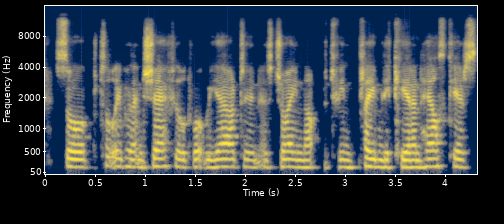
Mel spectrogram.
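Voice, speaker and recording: Speaking in a strong Scottish accent, a woman keeps a monotone, flat intonation at a fairly low pitch. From Scotland. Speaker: local government social care director. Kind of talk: panel testimony. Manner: hesitant, many fillers.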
